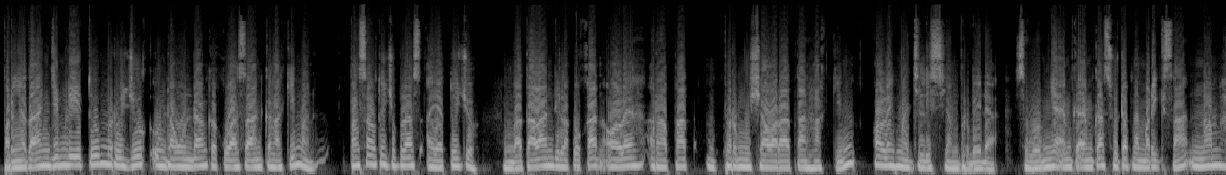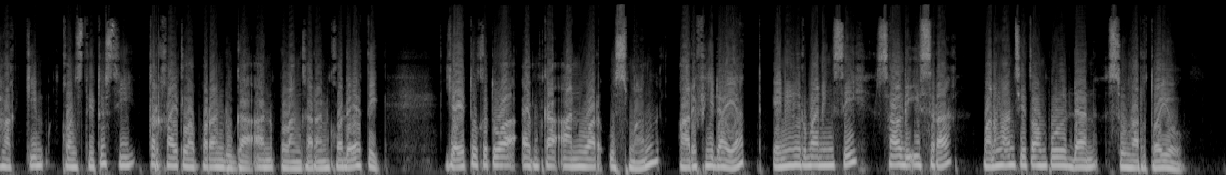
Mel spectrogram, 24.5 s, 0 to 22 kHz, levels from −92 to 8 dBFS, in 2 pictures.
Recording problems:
distortion; slight; 24% of the sound clipped

